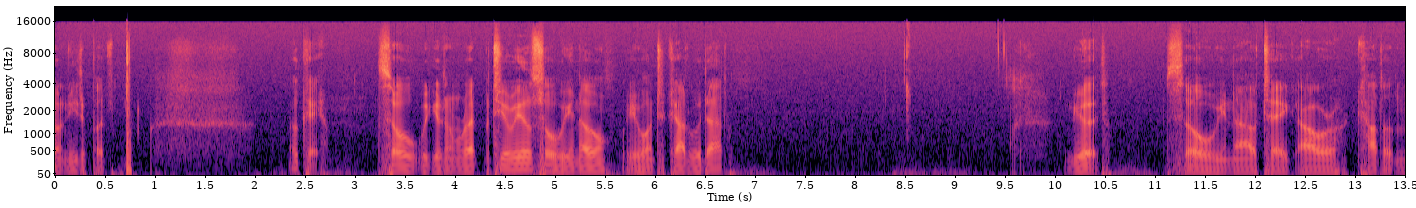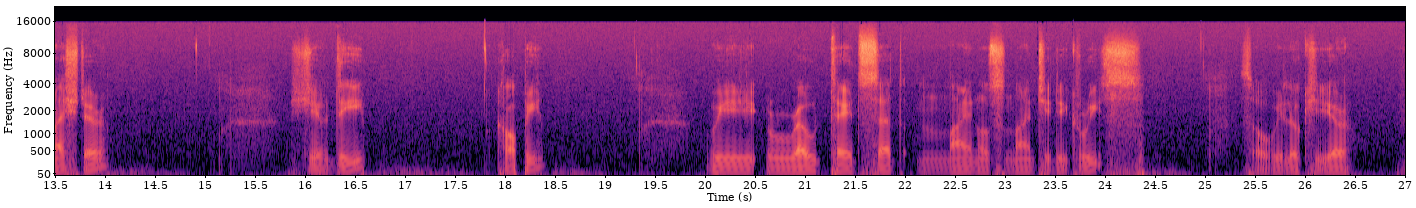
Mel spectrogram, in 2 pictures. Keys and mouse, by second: 8.9 KP_1, 16.1 shift+d, 21.3 r, 24.6-25.1 middle drag.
